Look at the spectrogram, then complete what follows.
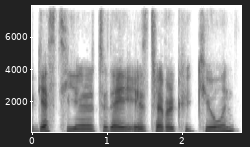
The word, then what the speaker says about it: Kuhn: So my uh guest here today is Trevor Cun. Am I pronouncing your name right? Yes, it's German.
